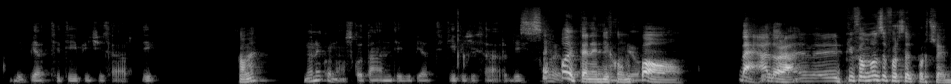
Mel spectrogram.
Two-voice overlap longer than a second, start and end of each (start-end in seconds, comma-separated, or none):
5.2-6.5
